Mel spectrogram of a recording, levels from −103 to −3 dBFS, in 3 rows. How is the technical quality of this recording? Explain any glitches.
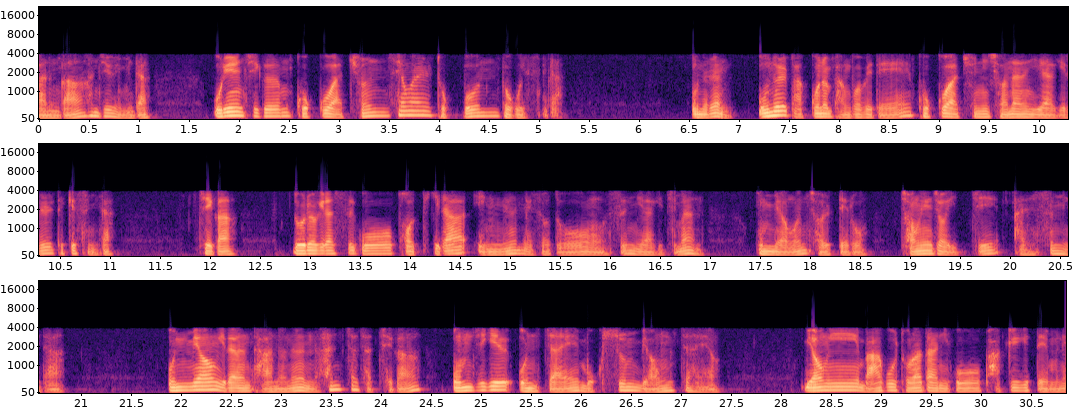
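The recording is narrowband mobile speech, cut off above 4 kHz by the AMR narrowband codec, and it has two stretches of audible degradation. An AMR rate drop occurs from 4.84 to 7.64 s and again from 13.42 to 15.56 s. The network pushes the codec to a lower rate, which fits a drop from 12.2 to 4.75 kbps. Fewer bits describe the voice, so it turns buzzy and synthetic, then recovers, with no gap or band change.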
